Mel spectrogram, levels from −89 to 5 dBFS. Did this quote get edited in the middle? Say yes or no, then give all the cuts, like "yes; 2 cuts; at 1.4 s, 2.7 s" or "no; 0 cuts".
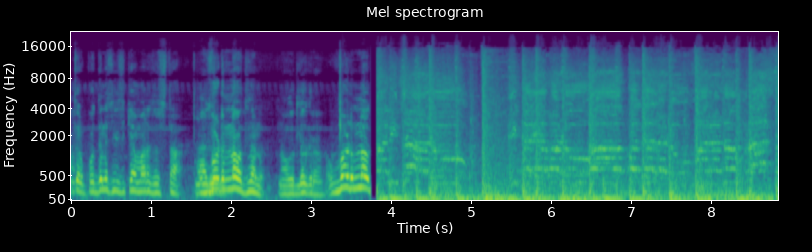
no; 0 cuts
